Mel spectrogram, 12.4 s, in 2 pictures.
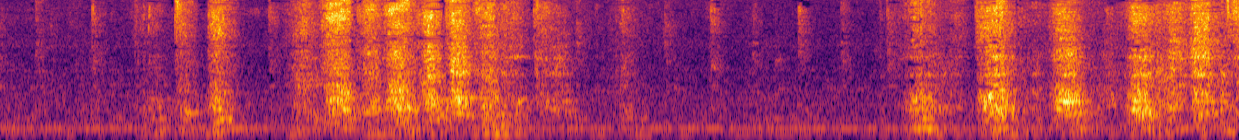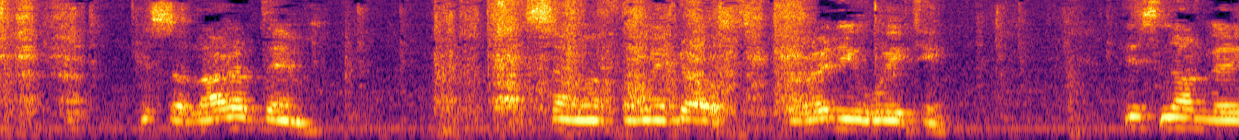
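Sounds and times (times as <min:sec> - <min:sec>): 
cutting bread in half: 0:00.7 - 0:03.2, 0:04.5 - 0:06.7, 0:08.4 - 0:10.5
speech: 0:07.0 - 0:07.9, 0:08.9 - 0:11.0, 0:11.8 - 0:12.3.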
